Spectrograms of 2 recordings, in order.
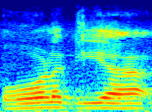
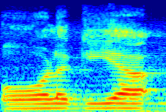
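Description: First: The L sound is light and plain. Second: The L sound is heavy and weighted. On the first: The speaker calls it wrong. "ਇਹਨੂੰ ਭਾਰਾ ਕਰਕੇ ਓਲ ਗਿਆ ਨਹੀਂ ਕਰਨਾ" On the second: The speaker calls it right. "ਭਾਰਾ ਕਰਕੇ"

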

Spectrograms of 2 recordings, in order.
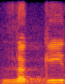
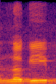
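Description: First: The g sound is tight and doubled. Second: The g sound is soft and single. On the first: The speaker calls it wrong. "ਲੱਗੀ ਨਹੀਂ ਬੋਲਣਾ" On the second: The speaker calls it right. "ਲਗੀ ਪੋਲਾ ਬੋਲਣਾ"

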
